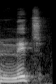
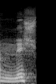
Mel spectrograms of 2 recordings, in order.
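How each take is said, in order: First: The word ends with a 'ch' sound. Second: The word ends with a 'sh' sound. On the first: "इस word का नाम है निच" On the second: "या इसको निश भी बोला जाता है"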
